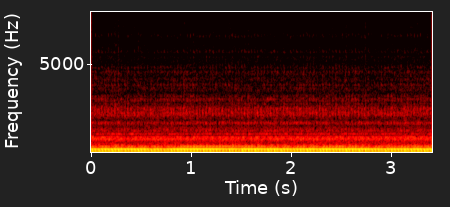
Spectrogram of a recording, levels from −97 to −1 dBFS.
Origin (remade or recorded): recorded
